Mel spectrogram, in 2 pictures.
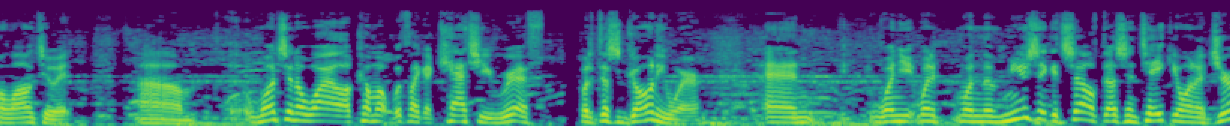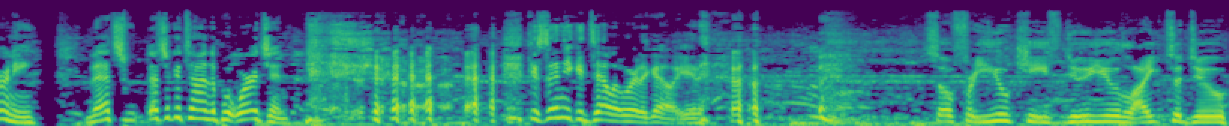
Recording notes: We are still broadcasting from The Sanford Music Festival.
